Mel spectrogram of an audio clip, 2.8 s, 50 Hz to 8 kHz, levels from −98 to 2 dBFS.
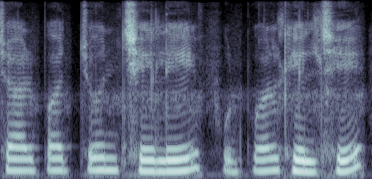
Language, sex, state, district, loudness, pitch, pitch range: Bengali, female, West Bengal, Cooch Behar, -17 LUFS, 190 Hz, 180-200 Hz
